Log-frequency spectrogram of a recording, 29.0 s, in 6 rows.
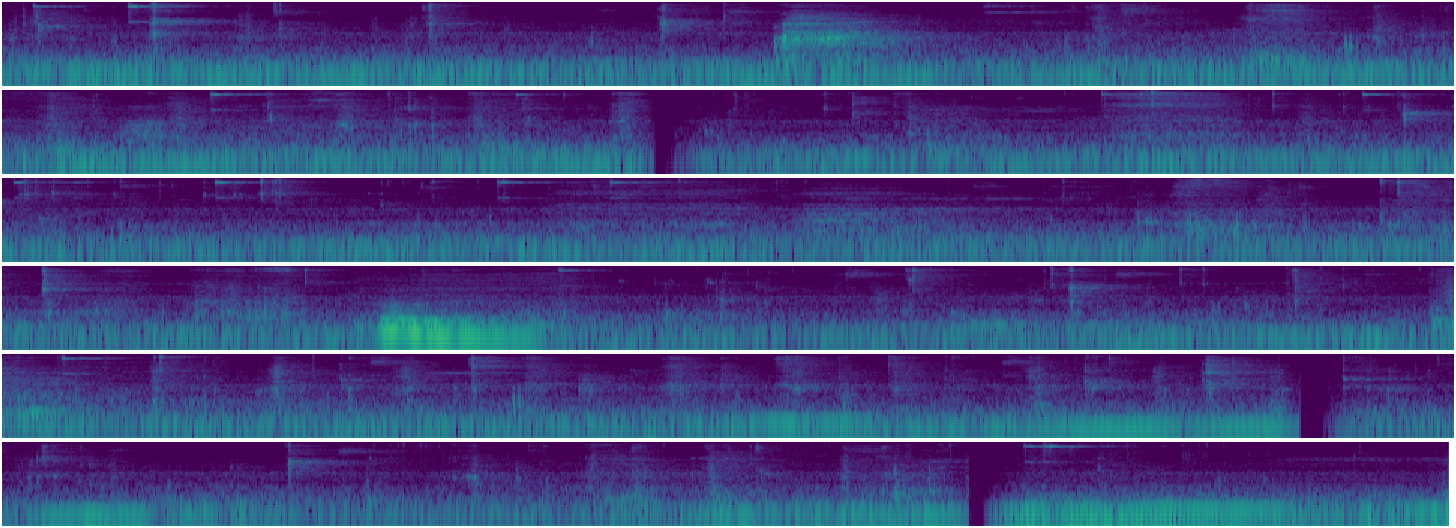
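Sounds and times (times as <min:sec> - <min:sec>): wet chewing and lip-smacking: 0:00.0 - 0:29.0
person humming mmm: 0:15.6 - 0:16.5.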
